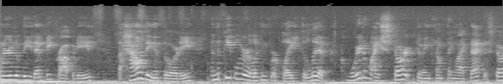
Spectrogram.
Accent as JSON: {"language": "English", "town": "McMinnville", "region": "Oregon", "country": "United States", "said": "I'm from McMinnville, Oregon."}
